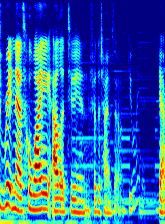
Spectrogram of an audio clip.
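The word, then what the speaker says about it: Aleutian: that's also like it's it's written as Hawaii alatoon for the time zone yeah I guess that's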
